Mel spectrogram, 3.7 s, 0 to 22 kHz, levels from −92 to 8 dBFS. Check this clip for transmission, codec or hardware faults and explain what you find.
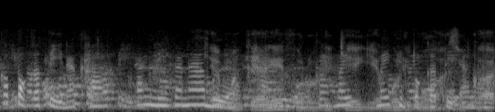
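One fault runs through the whole speech clip: echo with no canceller. The far end's loudspeaker feeds its microphone, and nothing strips that pickup, so the talker's own speech returns after roughly half a second, about 7 dB quieter and thinner. On a waveform each burst is trailed by a smaller copy; a spectrogram shows repeated patterns offset in time. The band stops at 8 kHz, as expected from the call path.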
